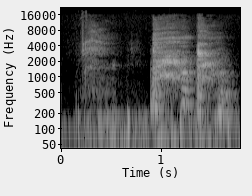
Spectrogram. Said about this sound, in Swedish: Sluta nys och hosta. Förlåt.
